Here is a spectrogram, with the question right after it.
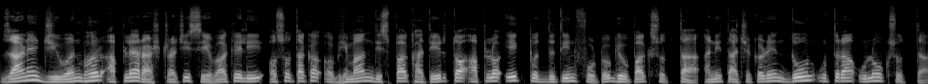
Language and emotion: Goan Konkani, neutral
